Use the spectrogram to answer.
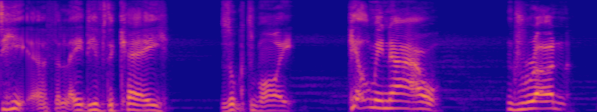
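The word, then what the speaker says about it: Zuggtmoy: Zuchtmoy.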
